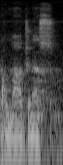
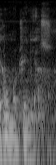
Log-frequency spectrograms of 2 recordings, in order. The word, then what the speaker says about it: homogeneous: we say it's homogeneous some people pronounce that homogeneous i say homogeneous um if it's not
